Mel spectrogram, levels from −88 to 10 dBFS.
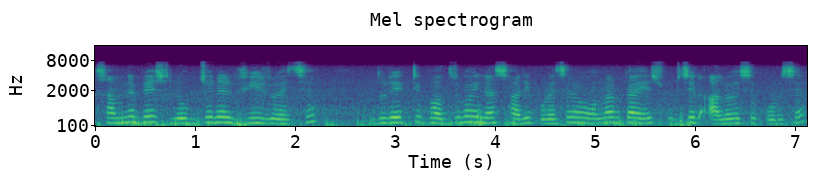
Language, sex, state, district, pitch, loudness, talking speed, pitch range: Bengali, female, West Bengal, Paschim Medinipur, 225 Hz, -16 LUFS, 150 wpm, 205-240 Hz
